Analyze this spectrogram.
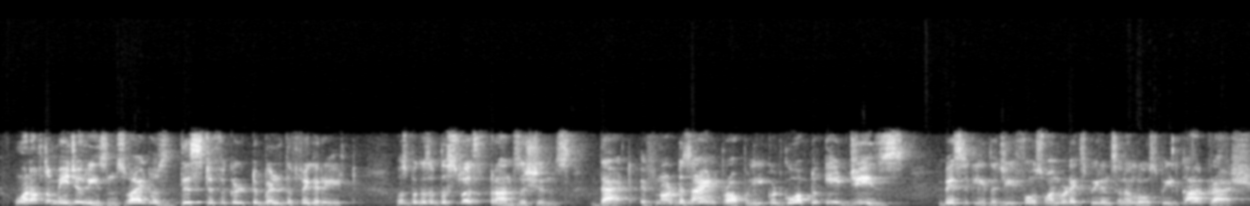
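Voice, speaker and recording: The speaker has an Indian accent and talks at a fairly quick pace. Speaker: gaming video creator. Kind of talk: gameplay narration.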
